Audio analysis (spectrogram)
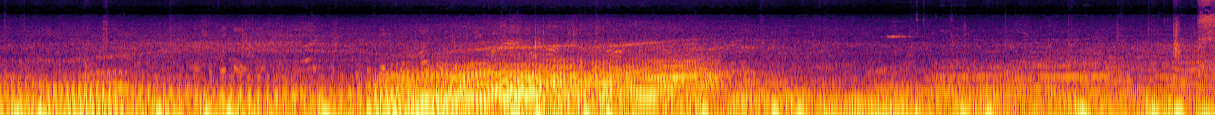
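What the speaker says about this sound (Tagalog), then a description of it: "Tricycle." A motorcycle tricycle on a Philippine road revs and passes close by, its engine note climbing and then fading, while people chatter nearby.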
